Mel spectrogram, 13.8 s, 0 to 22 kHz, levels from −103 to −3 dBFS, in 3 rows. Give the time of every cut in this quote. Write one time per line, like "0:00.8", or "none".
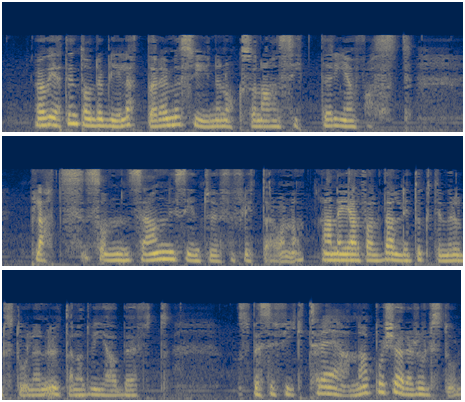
0:07.6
